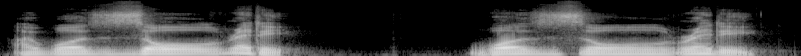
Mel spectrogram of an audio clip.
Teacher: if you want I was already planning this time where was the z sound or Zed sound joins the next word too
